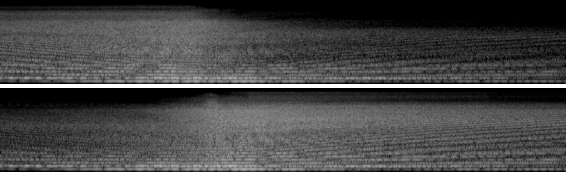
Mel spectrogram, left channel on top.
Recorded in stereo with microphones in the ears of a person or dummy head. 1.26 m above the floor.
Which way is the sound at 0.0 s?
55° left (ahead or behind).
